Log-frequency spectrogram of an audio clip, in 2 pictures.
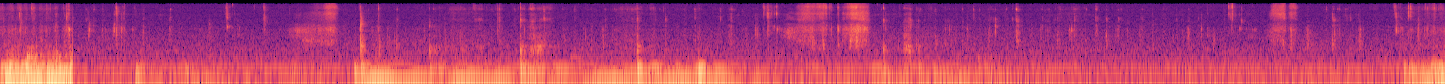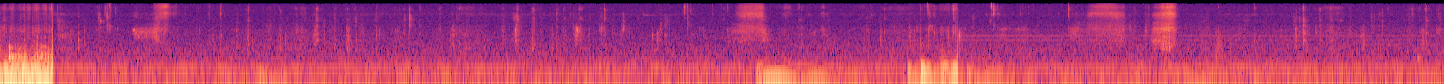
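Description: Close-up mukbang eating sounds: a person chewing soft waffle with whipped cream and banana, with wet mouth sounds and light crunches. Knife and fork click against the wooden tray, and there are a few dull thumps at the start and about halfway through.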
